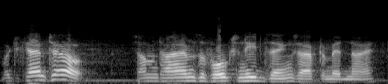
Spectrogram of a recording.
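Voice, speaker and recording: A man plays an absent-minded drugstore keeper in a 1930s-style radio drama. His voice is a little high, hesitant and mild. The old recording is thin as a phone line. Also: normal speed, lightly acted. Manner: hesitant, repeats himself. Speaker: drugstore owner.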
